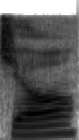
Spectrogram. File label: "zio5", Taiwanese syllable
